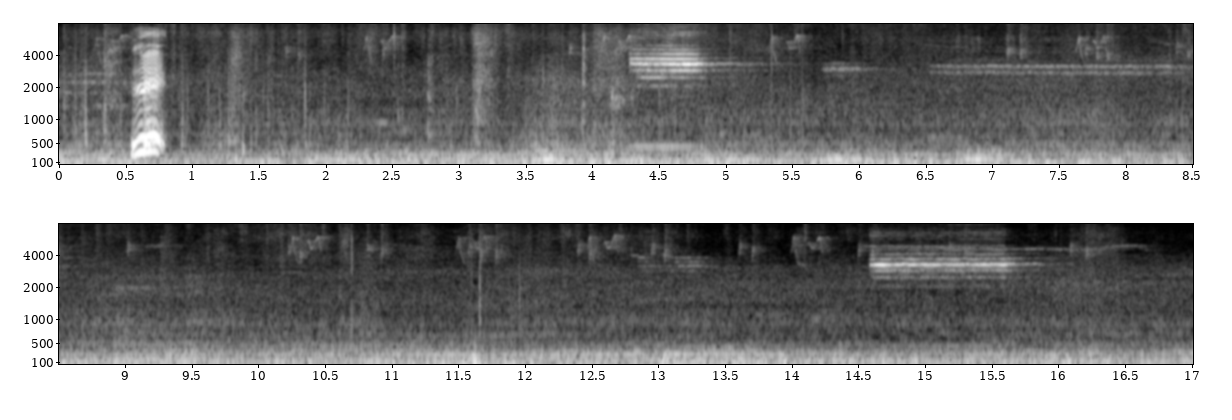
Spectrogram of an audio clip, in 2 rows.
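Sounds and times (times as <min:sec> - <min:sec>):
small birds chirping: 0:00.0 - 0:15.1
low outdoor background: 0:00.0 - 0:17.0
drawn-out bird call: 0:03.6 - 0:16.3.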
